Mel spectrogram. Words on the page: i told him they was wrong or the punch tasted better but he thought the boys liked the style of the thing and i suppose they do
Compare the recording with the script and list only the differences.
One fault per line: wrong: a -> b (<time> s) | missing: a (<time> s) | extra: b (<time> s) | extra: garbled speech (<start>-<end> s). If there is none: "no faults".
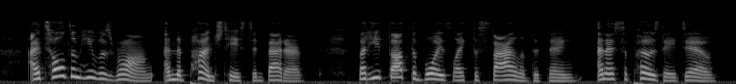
wrong: they -> he (0.8 s)
wrong: or -> and (1.6 s)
